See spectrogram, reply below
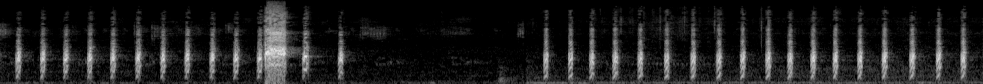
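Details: Red junglefowl hen in the wild calling for a male. Rapid, even clucks repeat about four times a second, broken by one loud rasping burst and a two-second silence before the clucking resumes.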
